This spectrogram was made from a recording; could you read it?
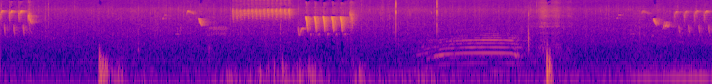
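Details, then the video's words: Nightingale song of varied phrases: short fast trills and rattling bursts, high chirps and sharp clicks, broken by a low, rising-and-falling harmonic tone in the middle and a loud thud. "Nightingale's sound & song"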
